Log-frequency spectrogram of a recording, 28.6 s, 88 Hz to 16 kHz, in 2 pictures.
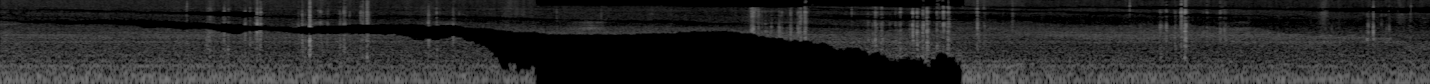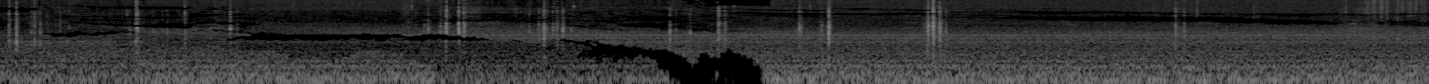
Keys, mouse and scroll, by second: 25.6 middle click, 26.4 middle click.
